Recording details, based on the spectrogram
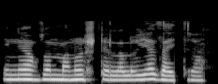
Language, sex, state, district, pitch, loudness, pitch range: Bengali, male, Assam, Hailakandi, 220 Hz, -14 LUFS, 205-225 Hz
